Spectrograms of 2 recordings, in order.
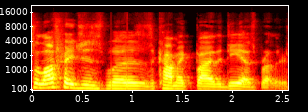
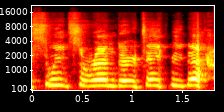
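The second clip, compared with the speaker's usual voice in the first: mock dramatic surrender; 11 semitones higher than usual. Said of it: "I'm like".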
